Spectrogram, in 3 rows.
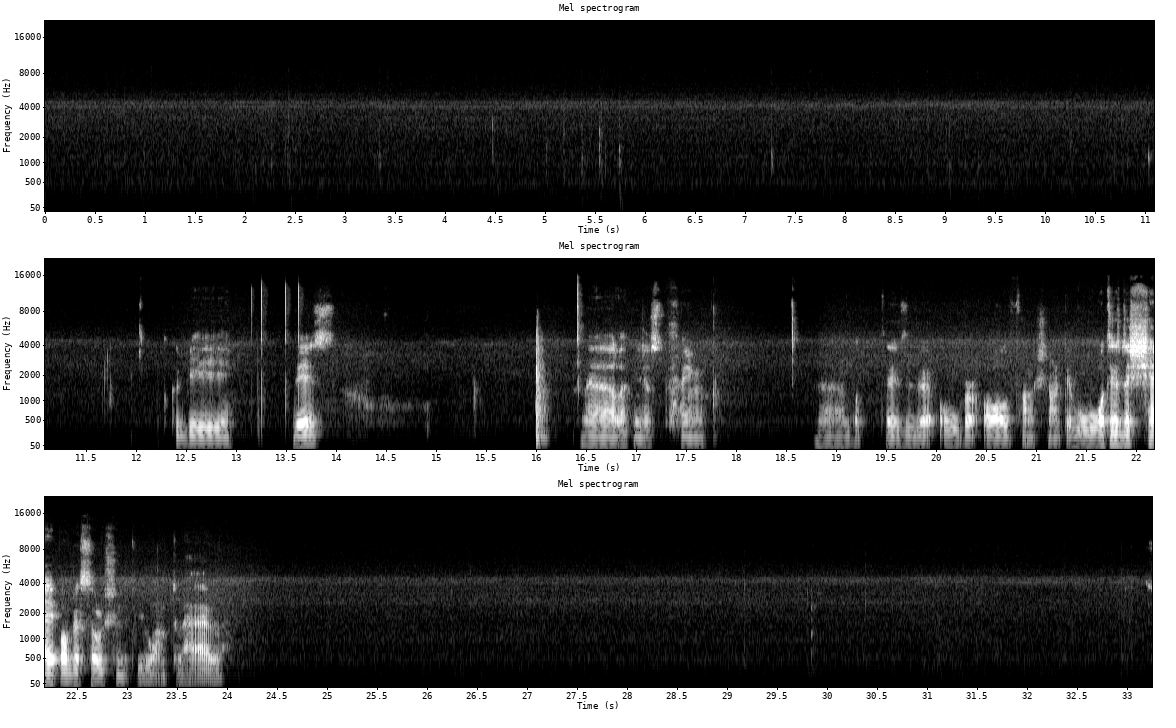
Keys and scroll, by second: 23.0 ctrl+shift+k, 27.5 super+v.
